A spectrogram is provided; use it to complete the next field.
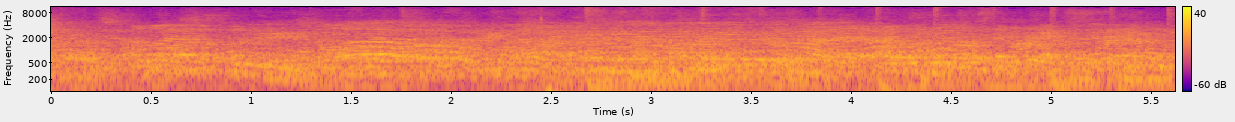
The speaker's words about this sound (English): Would you stand up and say hello to someone nearby? If you're not comfortable shaking hands, give an air five or an elbow or a wave, something.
